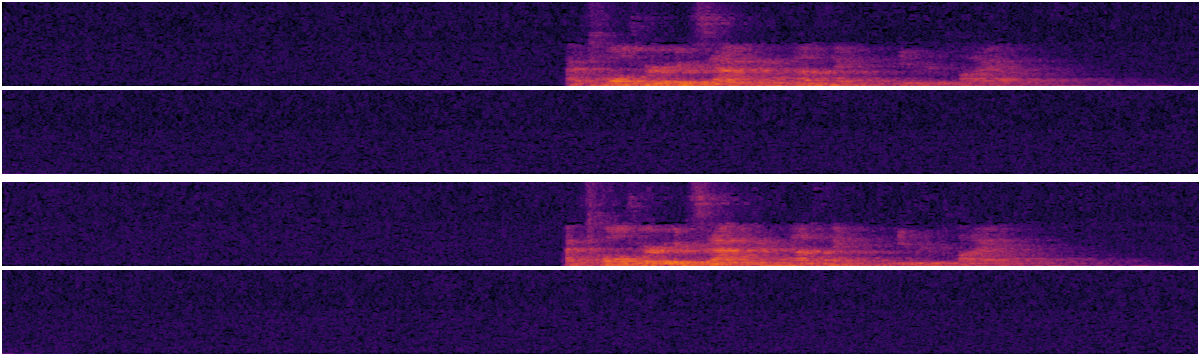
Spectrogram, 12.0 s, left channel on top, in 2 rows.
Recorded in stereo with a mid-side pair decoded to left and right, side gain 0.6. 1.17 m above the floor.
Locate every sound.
2.8 s a man speaking: 55° right, 1.5 m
